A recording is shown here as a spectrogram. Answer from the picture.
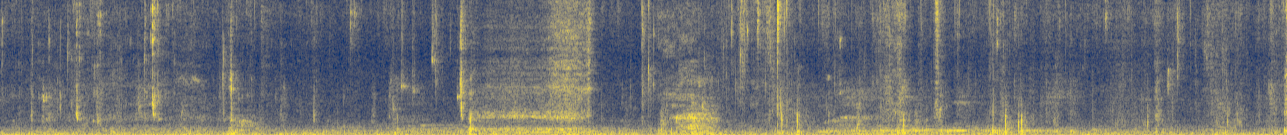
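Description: Faint chewing and small wet clicks of eating boiled corn on the cob.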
